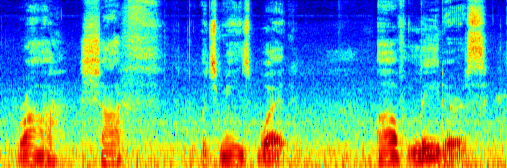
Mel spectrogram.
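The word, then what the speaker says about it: רשת: When we focus on net in the Hebrew, Strong's H 7568, pronounced as Rashath, which means what?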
